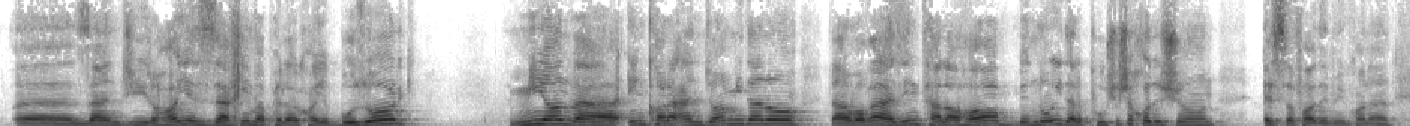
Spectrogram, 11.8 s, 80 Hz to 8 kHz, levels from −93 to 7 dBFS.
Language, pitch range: Persian, 165-220 Hz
